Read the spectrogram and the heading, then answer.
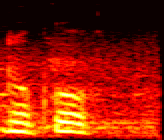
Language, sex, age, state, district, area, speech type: Hindi, female, 60+, Uttar Pradesh, Azamgarh, rural, read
